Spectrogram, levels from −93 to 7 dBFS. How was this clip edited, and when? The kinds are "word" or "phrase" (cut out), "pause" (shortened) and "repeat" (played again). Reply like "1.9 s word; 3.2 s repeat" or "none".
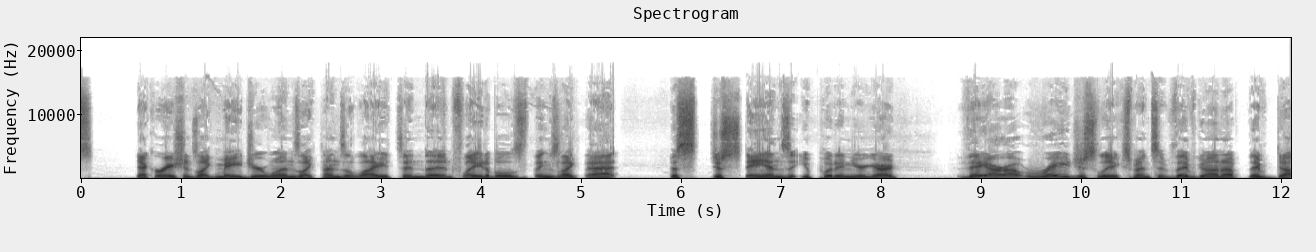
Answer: none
